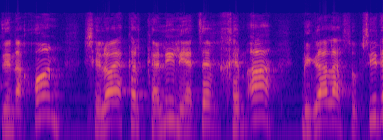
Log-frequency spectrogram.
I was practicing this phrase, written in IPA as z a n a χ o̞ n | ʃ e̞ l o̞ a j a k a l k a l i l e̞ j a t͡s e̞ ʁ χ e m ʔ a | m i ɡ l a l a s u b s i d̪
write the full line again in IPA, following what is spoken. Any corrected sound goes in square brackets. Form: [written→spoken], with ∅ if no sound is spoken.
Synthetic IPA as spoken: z [a→e] n a χ o̞ n | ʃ e̞ l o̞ a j a k a l k a l i l e̞ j a t͡s e̞ ʁ χ e m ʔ a | [m→b] i ɡ l a l a s u b s i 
